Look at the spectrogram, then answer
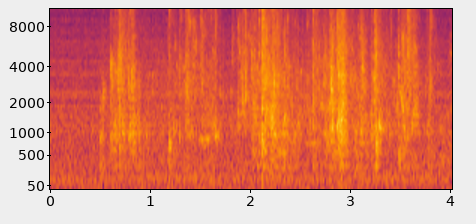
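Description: Clothes plunged by hand in a storage bin of soapy water with Sapolio detergent, giving repeated sloshing, swishing splashes in a steady rhythm, close and fairly loud with no talk.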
